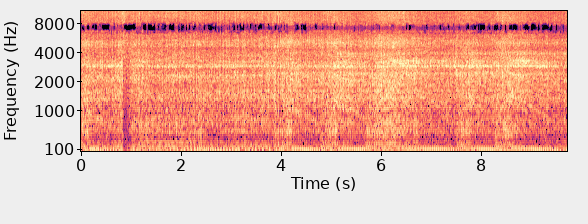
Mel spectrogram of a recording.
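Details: Honda Click 125 Version 3 scooter, owned about a week, stopped at idle: loud idle with a rattly, uneven chatter from the CVT side, heard only when stopped, not while riding. Cause unconfirmed; to be checked under warranty.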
